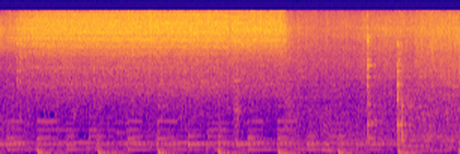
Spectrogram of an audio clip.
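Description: Onions and tomatoes sizzle in a pan for dhansak: a loud, continuous frying hiss with stirring, easing partway through, followed by a few sharp scraping clicks.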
